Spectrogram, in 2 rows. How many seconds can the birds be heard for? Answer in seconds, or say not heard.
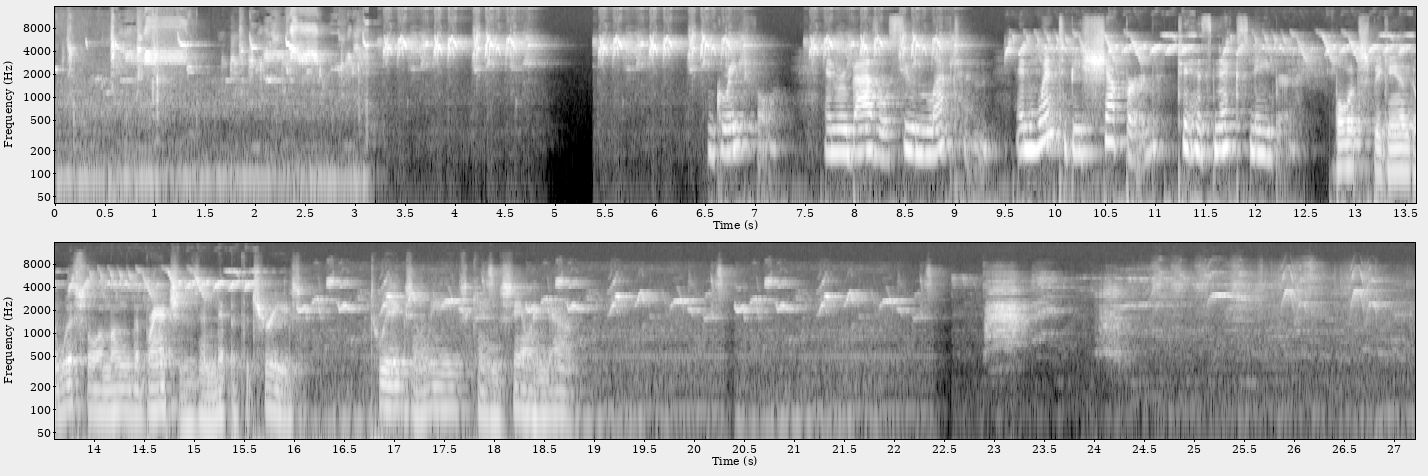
27 s.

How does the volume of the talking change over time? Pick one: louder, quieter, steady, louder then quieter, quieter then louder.
quieter.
